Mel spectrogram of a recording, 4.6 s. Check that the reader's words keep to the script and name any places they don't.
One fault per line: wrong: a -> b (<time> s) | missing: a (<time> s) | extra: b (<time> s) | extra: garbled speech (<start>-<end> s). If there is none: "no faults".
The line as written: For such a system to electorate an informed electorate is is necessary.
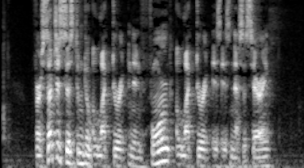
no faults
